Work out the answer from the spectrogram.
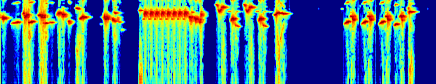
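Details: Siberian rubythroat in a varied chattering song. High chirps and slurred whistles surround a fast, buzzy trill of closely repeated notes midway, followed by a pause and more chirping.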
